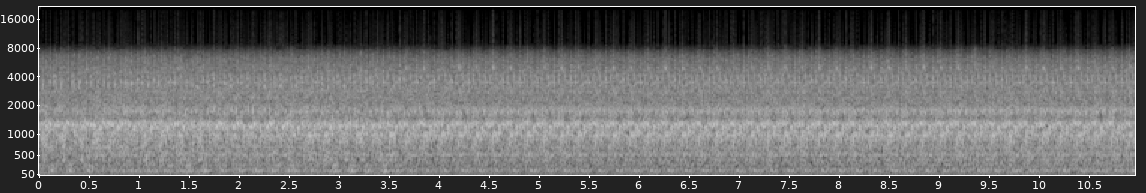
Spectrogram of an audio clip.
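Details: 1999 Ford F350 7.3L diesel, cold start after sitting for days, plugged in overnight, no check-engine light: loud idle clatter with an uneven loping beat instead of steady rhythm; rough idle; cause unknown.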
